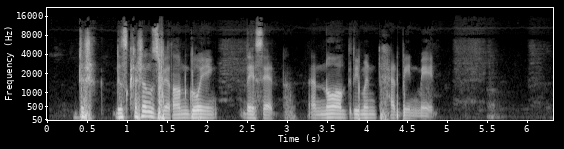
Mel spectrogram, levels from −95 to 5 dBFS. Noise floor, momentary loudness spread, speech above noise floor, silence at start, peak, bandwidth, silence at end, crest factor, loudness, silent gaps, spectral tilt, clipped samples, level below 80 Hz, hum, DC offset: -59 dBFS; 13 LU; 41 dB; 0.35 s; -2 dBFS; 14.5 kHz; 0.75 s; 18 dB; -18 LUFS; none; -4.5 dB/octave; under 0.1%; -42 dBFS; none; under 0.1%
